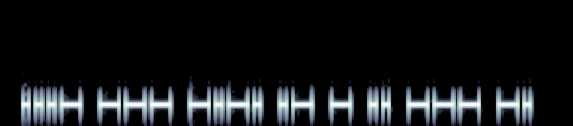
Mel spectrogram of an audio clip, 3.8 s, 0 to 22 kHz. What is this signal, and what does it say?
Morse code, heard as a keyed tone, about 28 wpm, 700 Hz. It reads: VOCATION
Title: Pangram Challenge v2 - 28wpm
